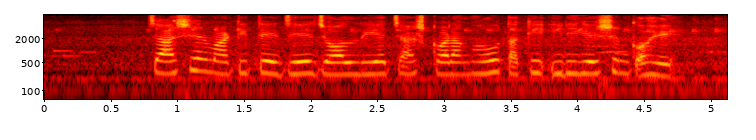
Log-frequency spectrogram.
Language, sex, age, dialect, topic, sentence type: Bengali, female, <18, Rajbangshi, agriculture, statement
